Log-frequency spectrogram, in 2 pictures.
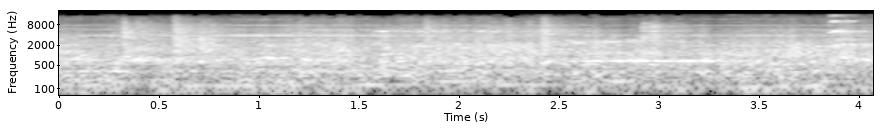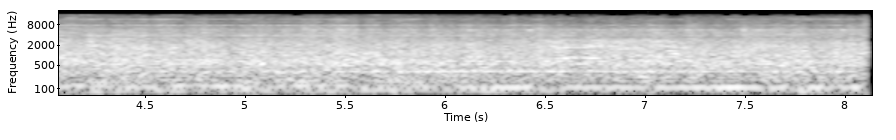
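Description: Roller coaster train rolling along the station track: a steady rumble of wheels and running gear with a low hum and a few faint clicks.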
